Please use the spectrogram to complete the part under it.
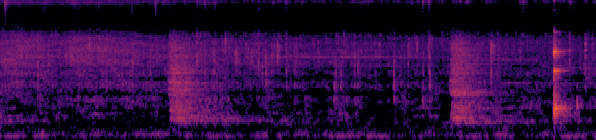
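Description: Beaten egg poured into a hot kadai for egg bhurji, a soft steady sizzle with two brief surges of frying hiss and a sharp clink near the end, quiet and close with no talk.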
